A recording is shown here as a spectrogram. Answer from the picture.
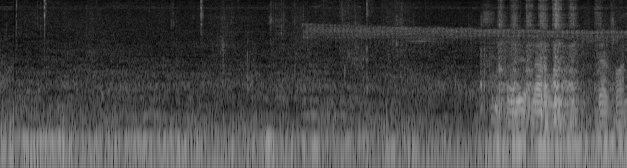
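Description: A few faint scissor snips as hair is cut, over a low steady rumble. About halfway through, a high steady insect drone sets in, and near the end a man's voice sounds briefly.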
